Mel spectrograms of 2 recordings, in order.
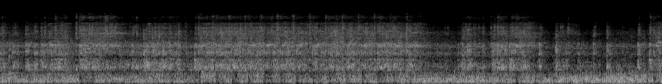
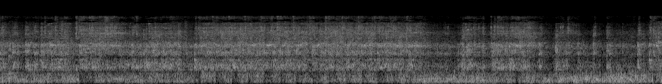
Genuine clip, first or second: first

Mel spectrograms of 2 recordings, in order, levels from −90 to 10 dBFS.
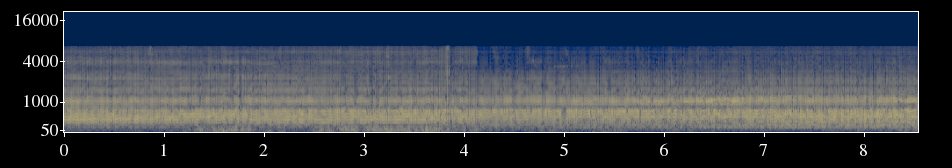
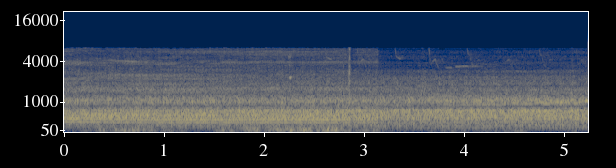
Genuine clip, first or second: second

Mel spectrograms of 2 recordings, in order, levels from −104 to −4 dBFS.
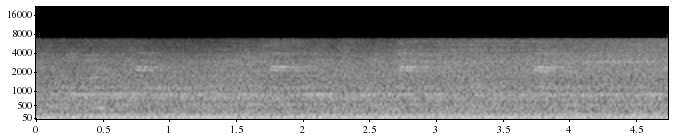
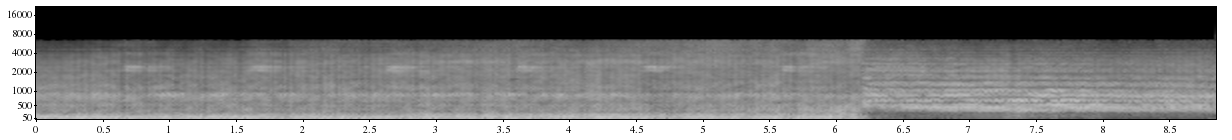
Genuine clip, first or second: first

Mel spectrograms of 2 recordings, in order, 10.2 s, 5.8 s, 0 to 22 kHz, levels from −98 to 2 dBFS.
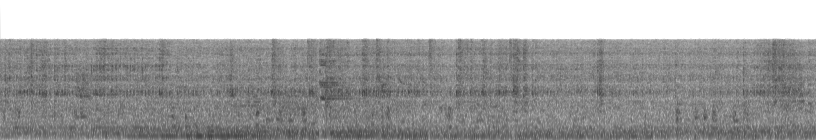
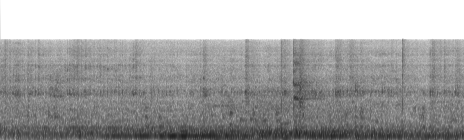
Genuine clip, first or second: first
